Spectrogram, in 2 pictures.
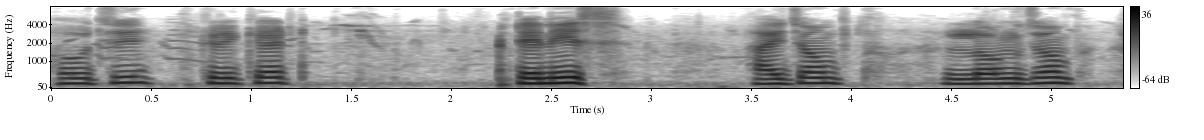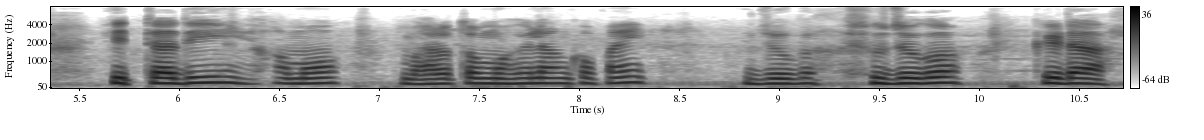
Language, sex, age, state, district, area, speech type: Odia, male, 18-30, Odisha, Malkangiri, urban, spontaneous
